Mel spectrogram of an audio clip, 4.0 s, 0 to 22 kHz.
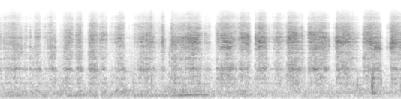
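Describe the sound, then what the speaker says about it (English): Sandpaper scrubs the inside of a freeze plug hole in a twin-supercharged 350 engine block, giving a steady run of close, rhythmic rasping strokes with no talk. "I'm going to clean it out with some sandpaper"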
